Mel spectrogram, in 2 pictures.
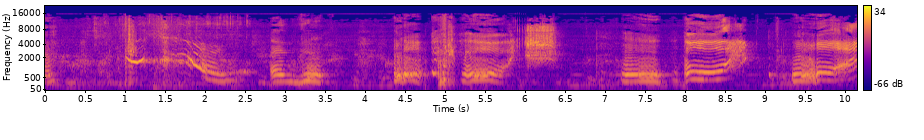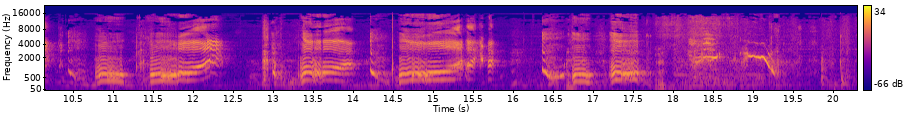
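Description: A baby squeals with high-pitched delight.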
